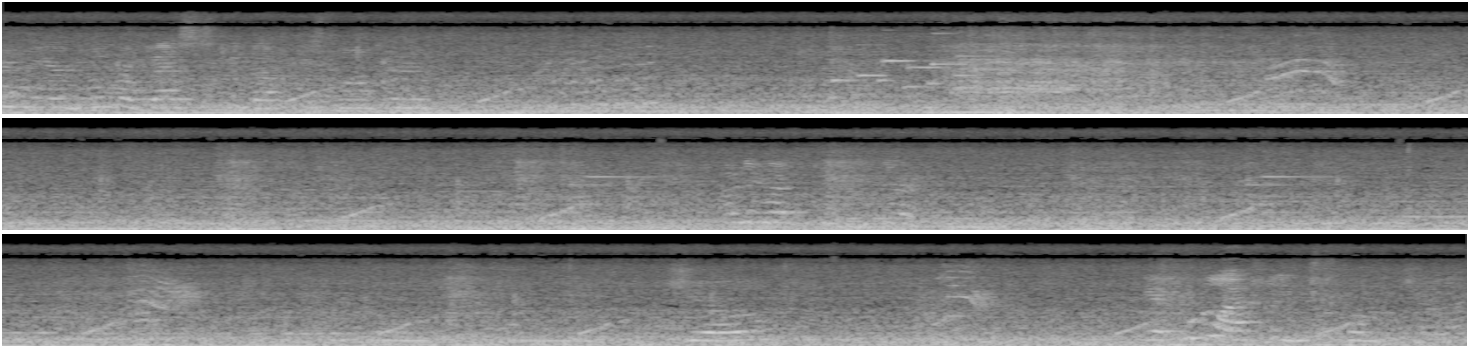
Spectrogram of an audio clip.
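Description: Video game music plays from a television.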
